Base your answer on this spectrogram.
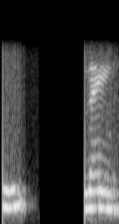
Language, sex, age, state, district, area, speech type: Hindi, female, 60+, Uttar Pradesh, Azamgarh, rural, conversation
